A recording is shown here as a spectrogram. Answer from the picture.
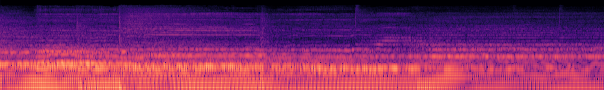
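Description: A choir singing a slow Christian hymn with held instrumental notes beneath the voices, easing down in level toward the end.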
